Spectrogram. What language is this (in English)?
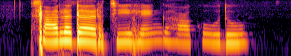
Kannada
